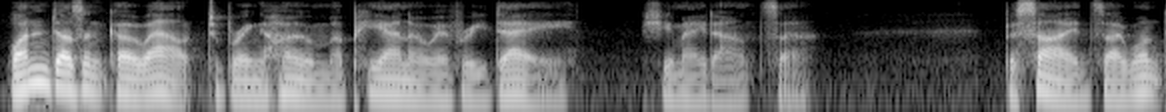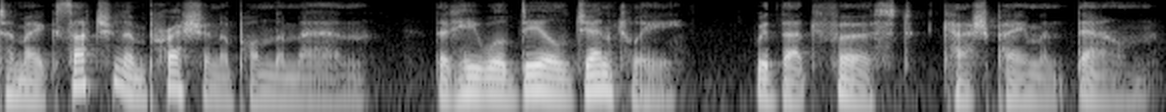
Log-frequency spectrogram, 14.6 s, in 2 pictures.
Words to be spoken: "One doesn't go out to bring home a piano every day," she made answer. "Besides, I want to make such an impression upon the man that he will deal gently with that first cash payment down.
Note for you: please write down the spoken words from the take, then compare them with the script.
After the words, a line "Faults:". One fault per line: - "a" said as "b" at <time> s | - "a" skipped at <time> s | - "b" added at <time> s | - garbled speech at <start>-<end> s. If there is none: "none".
"One doesn't go out to bring home a piano every day," she made answer. "Besides, I want to make such an impression upon the man that he will deal gently with that first cash payment down.
Faults:
none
